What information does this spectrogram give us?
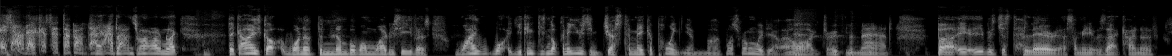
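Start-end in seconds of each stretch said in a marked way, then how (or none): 0.0-1.7 put-on, pitched-up, angry ranting cry. Recounting a football fan's rant, retelling a scream. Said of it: "the guy was literally screaming".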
